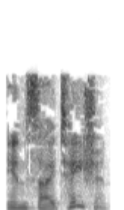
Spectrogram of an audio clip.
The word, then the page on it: incitation: British English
